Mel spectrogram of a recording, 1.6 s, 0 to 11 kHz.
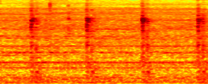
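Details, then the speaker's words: Japanese diesel heater after 20 days of use, running on setting 3 at about 80°F: soft even tick about every 0.4 seconds from the fuel pump over a steady low hum, running sweetly with no diesel smell or fumes. "which is on number 3, but you can hear it ticking over sweetly, not a problem, no smell of diesel, no fumes or nothing,"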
